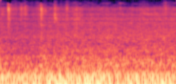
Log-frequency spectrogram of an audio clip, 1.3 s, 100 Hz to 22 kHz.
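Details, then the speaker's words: 1974 or 1975 International 150 pickup V8 driving through snow: deep, even low rumble with no ticking, knocking or misses; driving great with good oil pressure and the alternator charging. "oh yeah this thing's driving great got good oil pressure"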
